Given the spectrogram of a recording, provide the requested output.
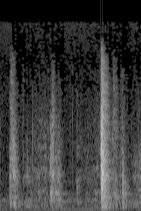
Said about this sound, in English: Anything else? Shut the window.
